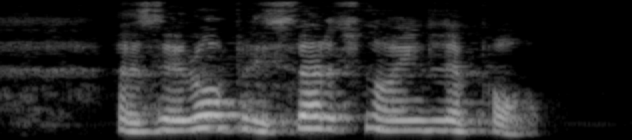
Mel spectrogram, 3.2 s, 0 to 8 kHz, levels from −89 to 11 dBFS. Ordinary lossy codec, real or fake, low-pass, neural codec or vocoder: none; real; none; none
